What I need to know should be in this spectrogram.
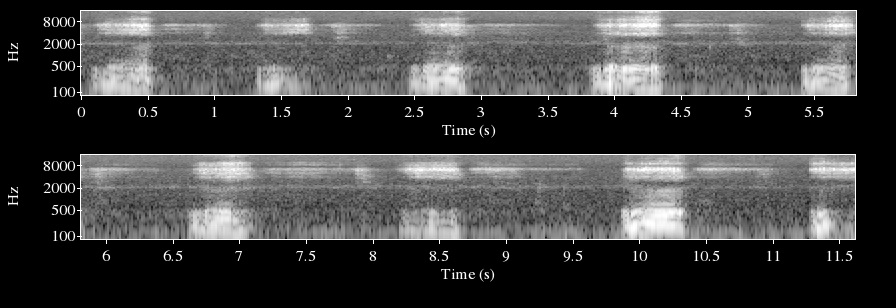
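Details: A sleeping dog snores with regular rattling snorts at about ten breaths a minute, each with a fluttering noisy sound; snoring.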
